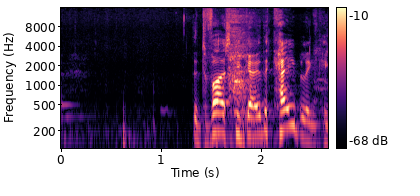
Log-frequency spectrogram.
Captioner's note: attendee coughing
